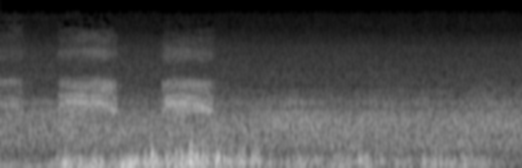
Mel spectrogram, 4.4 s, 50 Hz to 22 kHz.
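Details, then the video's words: Young hooded crows at Gorenki railroad station, Balashikha, Moscow District, Russia, on June 15, 2011, giving two harsh, nasal caws about a second apart, over a steady low rumble of background noise. "Young Hooded Crows, Russia. Молодые серые вороны"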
